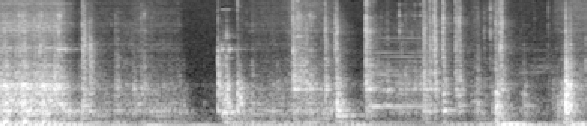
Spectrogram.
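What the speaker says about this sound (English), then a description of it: "run a row of stitching across the raw edges" A sewing machine runs a row of stitching across the raw edges of a backpack strap with the ring hardware on, a close, steady mechanical whirr with brief pauses.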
